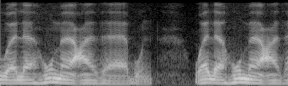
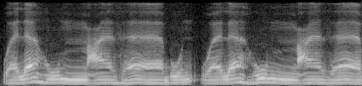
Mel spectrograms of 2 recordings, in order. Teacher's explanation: في قوله تعالى ولهم عذاب، لا تقول ولهما عذاب، ولهما عذاب، هكذا قلقلت الميم، والميم لا تقلقل، ولهم عذاب، ولهم عذاب، هكذا احرص على ثبات سكون الميم · Shown in: second take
